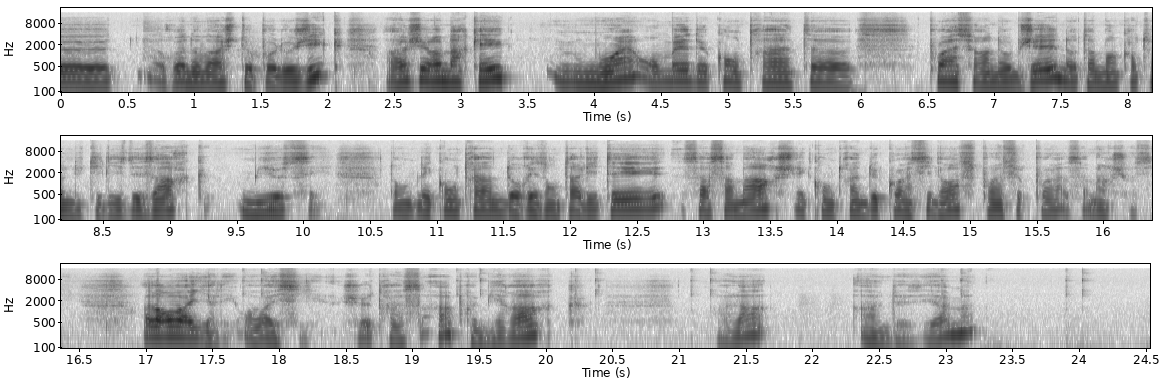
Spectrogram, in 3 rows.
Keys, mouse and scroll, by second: 17.7 click, 19.3 click, 20.2 click, 21.0 click, 22.9 click, 23.8 click.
